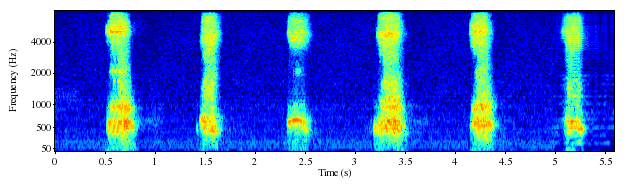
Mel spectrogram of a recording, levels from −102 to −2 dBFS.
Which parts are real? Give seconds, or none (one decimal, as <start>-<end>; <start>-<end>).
0.0-5.0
